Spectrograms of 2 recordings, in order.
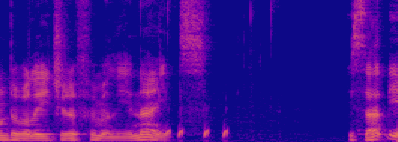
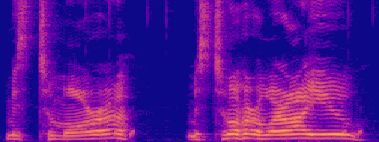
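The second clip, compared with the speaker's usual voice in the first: calling out for her; 7 semitones higher, 5 dB louder than usual. Acted. Searching the halls, calling out.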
